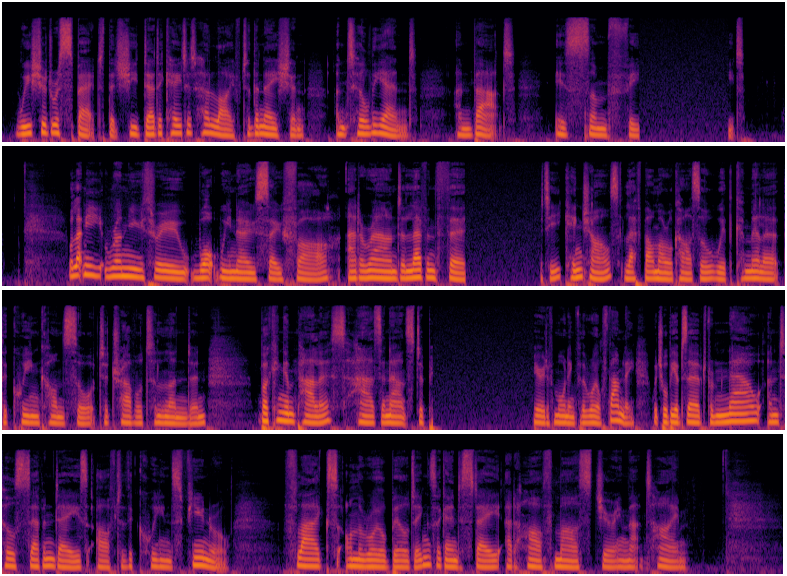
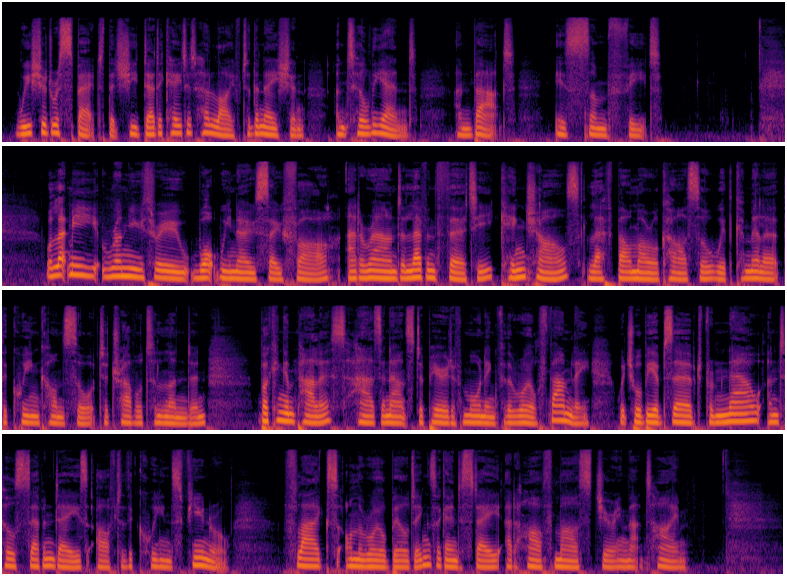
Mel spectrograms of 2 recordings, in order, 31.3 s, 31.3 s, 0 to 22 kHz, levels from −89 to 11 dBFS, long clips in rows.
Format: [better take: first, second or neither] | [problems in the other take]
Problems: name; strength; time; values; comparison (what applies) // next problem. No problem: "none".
second | audio freezing; at 6.5 s for 1 s, at 12 s for 1 s and at 20 s for 1 s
